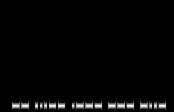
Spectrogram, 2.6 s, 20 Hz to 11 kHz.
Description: Morse code, heard as a keyed tone, about 34 wpm, 700 Hz. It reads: M3JOX
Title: DXCC-100 Call Signs - 5 Characters - 35wpm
